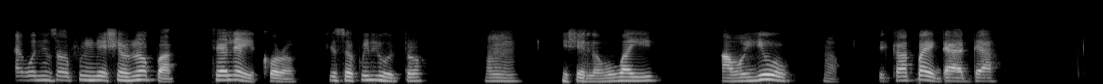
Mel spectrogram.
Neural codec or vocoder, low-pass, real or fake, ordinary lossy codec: codec, 16 kHz, 1 kbps, X-Codec, HuBERT features, trained on general audio; 5.4 kHz; fake; Opus, 64 kbps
